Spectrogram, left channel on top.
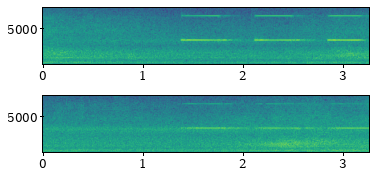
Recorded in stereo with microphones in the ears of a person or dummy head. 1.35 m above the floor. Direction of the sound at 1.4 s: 60° left (ahead or behind).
